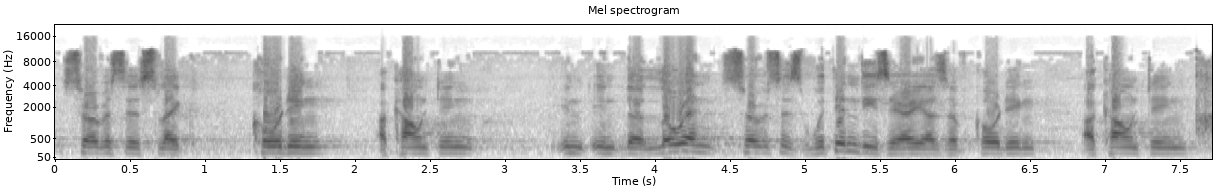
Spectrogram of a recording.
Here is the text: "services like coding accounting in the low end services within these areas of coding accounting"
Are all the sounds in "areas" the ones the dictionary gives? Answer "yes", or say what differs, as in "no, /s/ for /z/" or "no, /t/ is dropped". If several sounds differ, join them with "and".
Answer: yes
